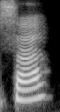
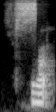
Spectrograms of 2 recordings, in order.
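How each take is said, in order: First: The vowel sounds like a light 'a'. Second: The vowel sounds like a heavy 'o'. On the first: The speaker calls it wrong. "bukan sa" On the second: The speaker calls it right. "so ya"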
